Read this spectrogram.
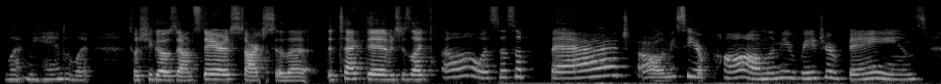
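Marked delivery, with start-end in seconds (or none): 0.0-0.9 soft, slow acted reassurance; imitating someone soothing a panicker; calm hushing. Jillian calming a panicking sister. 4.4-9.3 high, slow put-on coo; imitating a woman fussing over someone; cooing flirty act. Voicing Jillian cooing at detective.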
